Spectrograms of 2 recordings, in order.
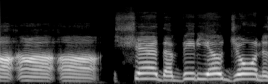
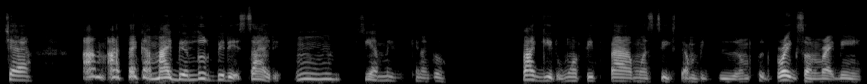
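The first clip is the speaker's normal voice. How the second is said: quiet aside; 2 semitones lower, 7 dB quieter than usual. Real, not acted. Vlogger softly joking to viewers about her hips. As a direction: murmur it to the chat.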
